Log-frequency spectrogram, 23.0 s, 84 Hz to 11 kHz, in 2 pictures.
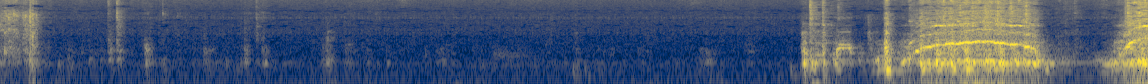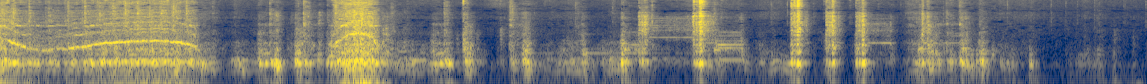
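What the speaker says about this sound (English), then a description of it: "Then you're going to sew it. A 1/4 inch." A sewing machine sews a quarter-inch seam on quilt binding, quiet handling at first, then several loud bursts of fast motor-driven stitching with short pauses and clicks between them, close and clear.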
